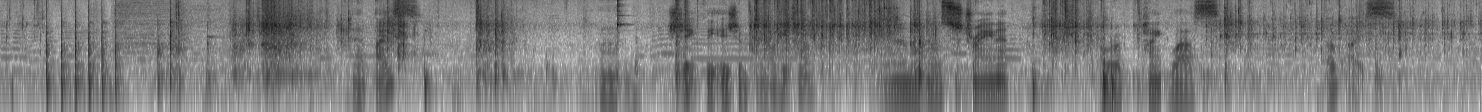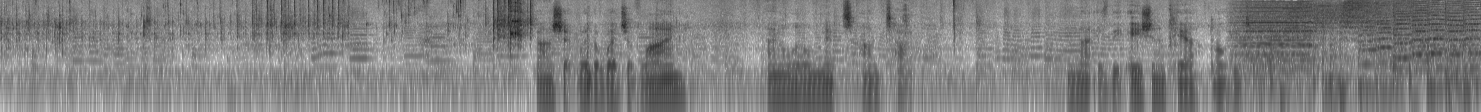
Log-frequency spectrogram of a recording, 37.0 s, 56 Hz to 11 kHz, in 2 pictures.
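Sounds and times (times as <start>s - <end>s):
quiet background music: 0.0s - 37.0s
ice cubes clattering in metal tin: 2.8s - 5.3s, 5.9s - 6.5s, 9.2s - 12.0s, 12.9s - 14.0s, 15.0s - 23.0s, 24.5s - 25.2s.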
